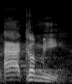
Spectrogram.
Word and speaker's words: Acme: Because some of us said Acme, and then others of us from Philly, well, how do you say it? Acme. They're like, dude, that's a full sentence, what you just said, right?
